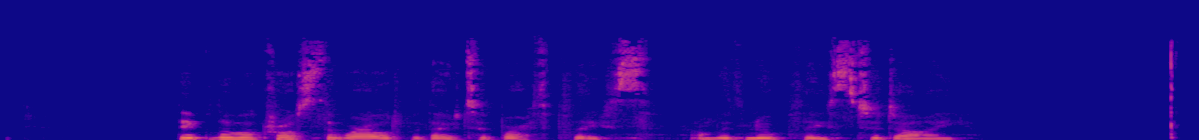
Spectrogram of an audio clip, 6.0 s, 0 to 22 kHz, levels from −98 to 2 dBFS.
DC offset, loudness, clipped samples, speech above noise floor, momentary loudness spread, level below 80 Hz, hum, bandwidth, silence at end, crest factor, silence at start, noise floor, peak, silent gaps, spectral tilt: under 0.1%; -45 LUFS; under 0.1%; over 45 dB; 10 LU; under -90 dBFS; none; 16 kHz; 1.2 s; 20 dB; 0.9 s; under -90 dBFS; -28 dBFS; none; -5 dB/octave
